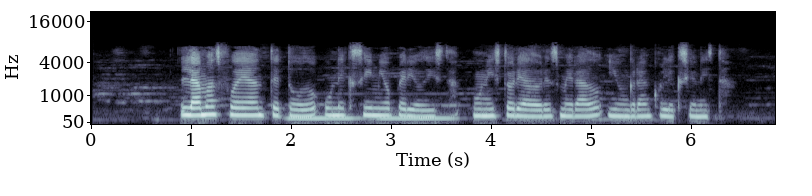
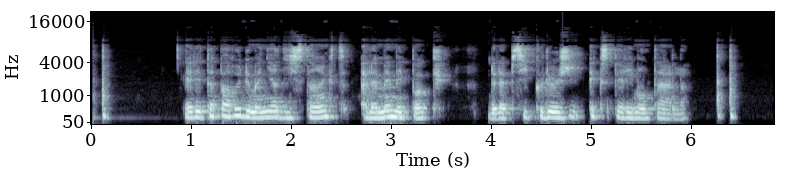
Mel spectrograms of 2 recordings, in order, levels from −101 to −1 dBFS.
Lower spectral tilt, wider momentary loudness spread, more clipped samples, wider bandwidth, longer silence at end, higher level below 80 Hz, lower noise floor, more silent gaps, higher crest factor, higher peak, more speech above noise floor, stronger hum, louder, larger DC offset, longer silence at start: about the same, -5.5 dB/octave vs -4.5 dB/octave; second, 9 LU vs 13 LU; neither; second, 7.8 kHz vs 9.4 kHz; first, 0.65 s vs 0.4 s; about the same, -60 dBFS vs -56 dBFS; second, -51 dBFS vs -66 dBFS; neither; about the same, 20 dB vs 16 dB; second, -4 dBFS vs 0 dBFS; second, 28 dB vs 53 dB; neither; second, -24 LUFS vs -15 LUFS; neither; first, 0.45 s vs 0.1 s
